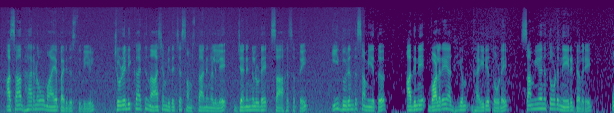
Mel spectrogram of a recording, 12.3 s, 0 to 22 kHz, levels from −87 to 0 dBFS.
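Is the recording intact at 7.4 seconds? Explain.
No. From 7.29 s, just after "ഈ ദുരന്ത", to the end of the clip at about 12.29 s, overdone noise removal is at work. The noise reducer is cutting every frequency band that sits near its noise estimate. The room noise, about 19 dB below the speech, vanishes into near silence with twinkling specks, and the speech's quieter detail goes with it. A spectrogram shows a blank background dotted with isolated flecks and ragged holes through the harmonics.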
